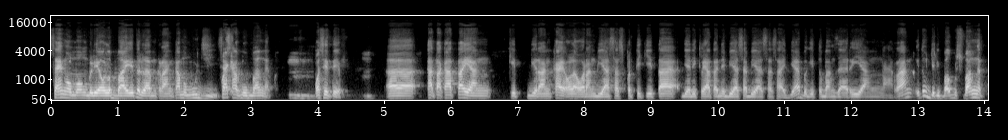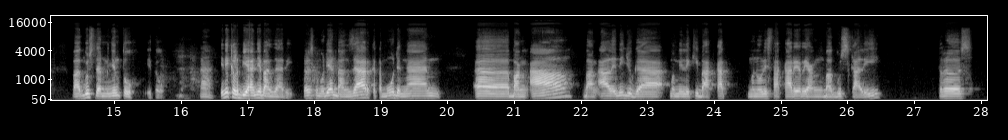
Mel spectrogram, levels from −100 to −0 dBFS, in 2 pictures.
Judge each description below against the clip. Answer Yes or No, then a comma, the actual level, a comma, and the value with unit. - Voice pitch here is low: Yes, low, 110 Hz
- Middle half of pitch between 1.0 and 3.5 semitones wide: Yes, average, 2.8 semitones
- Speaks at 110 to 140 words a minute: Yes, average, 130 wpm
